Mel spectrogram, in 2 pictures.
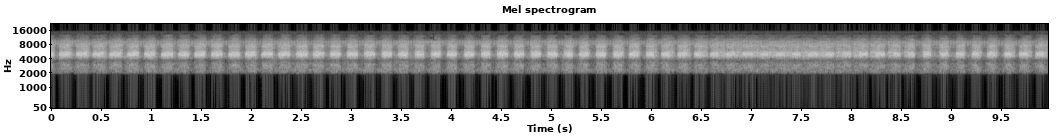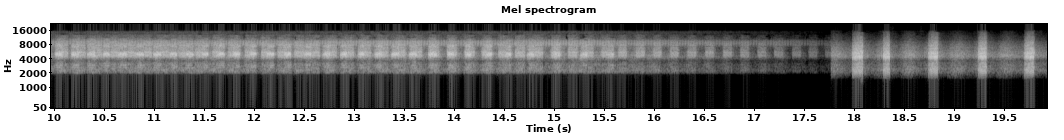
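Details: Cicada singing a dense, rapidly pulsed shrill buzz that fades out after about fifteen seconds. A few separate, clipped high pulses follow near the end.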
